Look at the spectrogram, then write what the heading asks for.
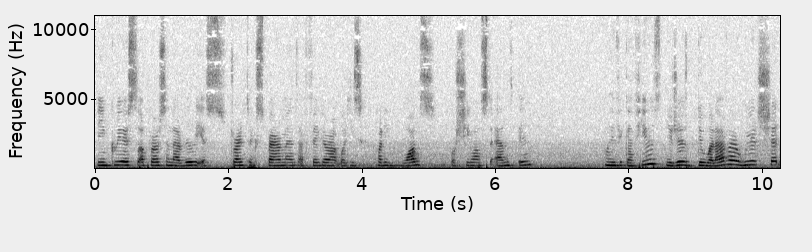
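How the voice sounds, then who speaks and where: A young adult vlogger talking casually and personally to camera in a rambling, self-correcting, informal way. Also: medium pitch. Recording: noticeable background noise.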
